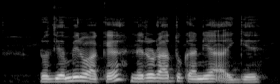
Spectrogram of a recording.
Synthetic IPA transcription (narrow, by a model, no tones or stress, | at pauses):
ɾoðijɔmiɾowakɛneɾoɾatukaniaa̰iɡe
